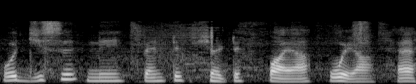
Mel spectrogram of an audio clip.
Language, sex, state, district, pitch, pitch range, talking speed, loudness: Punjabi, male, Punjab, Kapurthala, 165 Hz, 150-180 Hz, 115 wpm, -19 LUFS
